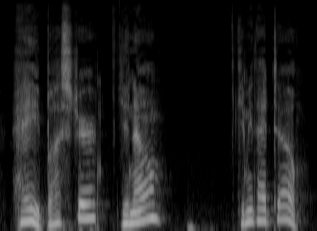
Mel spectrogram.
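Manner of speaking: very high-pitched, drawn-out voice. Trying out an impression while joking about a money-laundering bank: Jason Bateman impression. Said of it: "Is that Jason Bateman?".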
